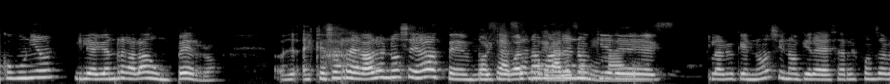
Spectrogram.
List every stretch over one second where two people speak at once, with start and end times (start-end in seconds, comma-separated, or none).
4.7-6.7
